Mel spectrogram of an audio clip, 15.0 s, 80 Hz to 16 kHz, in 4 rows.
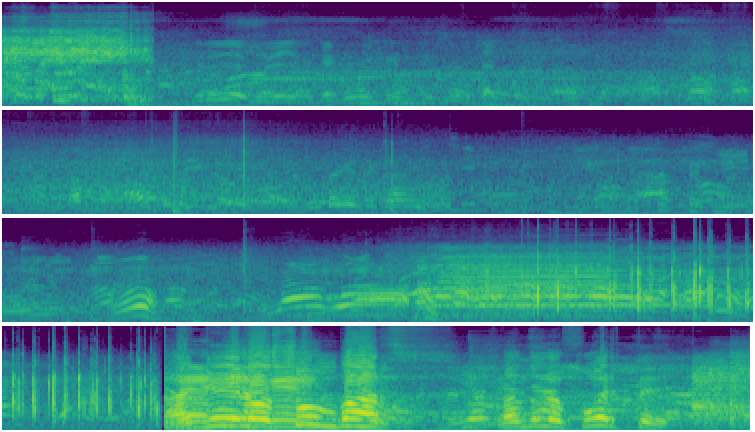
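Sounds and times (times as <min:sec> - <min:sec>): group of people talking: 0:00.0 - 0:15.0.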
